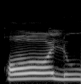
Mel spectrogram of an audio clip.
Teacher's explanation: कफ के साथ अलिफ मद्दा है। दो हरकात खींचेंगे।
